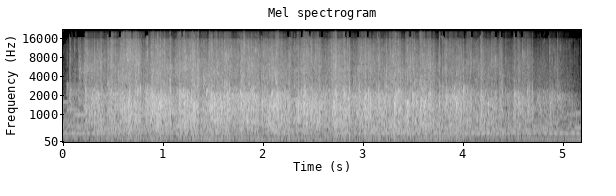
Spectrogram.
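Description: Sustained audience applause from a large crowd at a presentation, a dense steady patter of clapping that holds for several seconds before easing slightly at the end.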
